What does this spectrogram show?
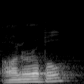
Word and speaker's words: honorable: So the sound of honest or honor or honorable is the sound of a vowel, although the word starts with a consonant.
